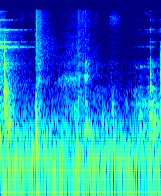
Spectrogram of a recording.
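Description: A single metallic clink at the start with a short high ring that fades within about half a second, then a few faint taps: a steel weld test strap being handled and set into a bend-test jig.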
